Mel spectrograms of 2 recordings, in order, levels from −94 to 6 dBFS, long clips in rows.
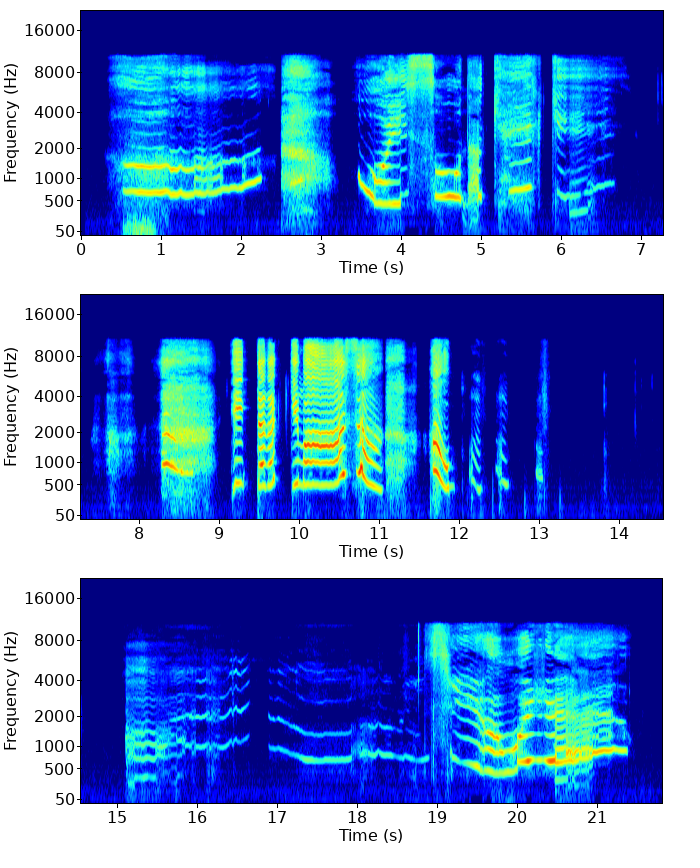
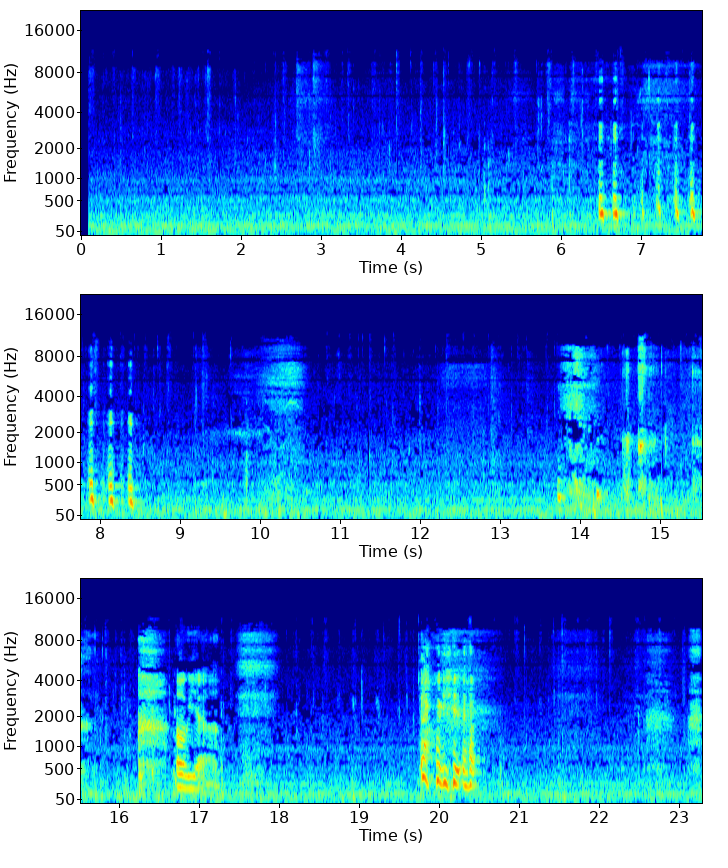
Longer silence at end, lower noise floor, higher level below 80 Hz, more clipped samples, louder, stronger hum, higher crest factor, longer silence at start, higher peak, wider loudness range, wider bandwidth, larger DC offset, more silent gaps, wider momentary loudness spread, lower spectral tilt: first, 0.45 s vs 0 s; first, -81 dBFS vs -49 dBFS; second, -66 dBFS vs -54 dBFS; neither; first, -20 LUFS vs -30 LUFS; first, 50 Hz at -80 dBFS vs none; about the same, 22 dB vs 26 dB; first, 0.5 s vs 0.1 s; first, -2 dBFS vs -8 dBFS; second, 17 LU vs 20 LU; about the same, 11 kHz vs 11.5 kHz; neither; neither; about the same, 23 LU vs 24 LU; second, 2.5 dB/octave vs -4.5 dB/octave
